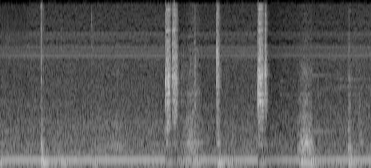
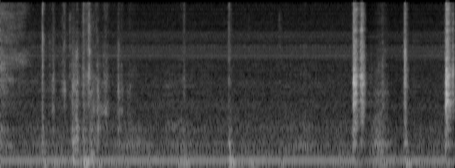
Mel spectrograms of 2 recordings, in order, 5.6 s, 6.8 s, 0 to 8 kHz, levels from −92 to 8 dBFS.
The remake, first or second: second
